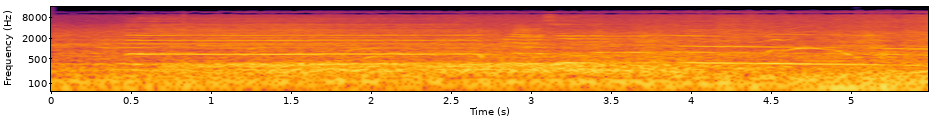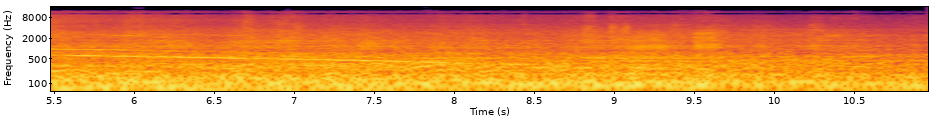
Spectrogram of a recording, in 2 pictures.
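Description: A pack of motocross bikes racing off the start: engines revving, with one high steady note held for about two seconds, then several engines sliding down in pitch as the bikes accelerate, shift and pass.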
